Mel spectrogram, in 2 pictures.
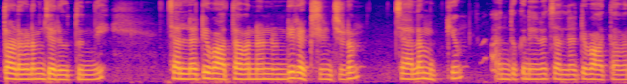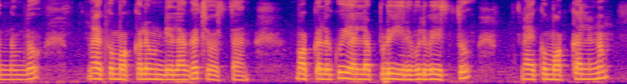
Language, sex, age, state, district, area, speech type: Telugu, female, 30-45, Andhra Pradesh, East Godavari, rural, spontaneous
